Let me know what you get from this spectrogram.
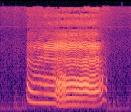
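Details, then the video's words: A sleeping Chihuahua snoring indoors: one drawn-out, whistling, nasal tone about one and a half seconds long, dipping slightly in pitch midway, with a quiet room around it. "Chihuahua Snoring"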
